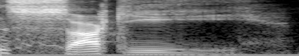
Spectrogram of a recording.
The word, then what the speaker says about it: Psaki: And that's Jen Psaki, or Psaki, as it's actually spelled.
